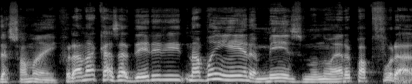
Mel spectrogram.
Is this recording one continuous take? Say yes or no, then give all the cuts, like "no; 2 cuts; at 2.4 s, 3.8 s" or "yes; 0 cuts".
yes; 0 cuts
